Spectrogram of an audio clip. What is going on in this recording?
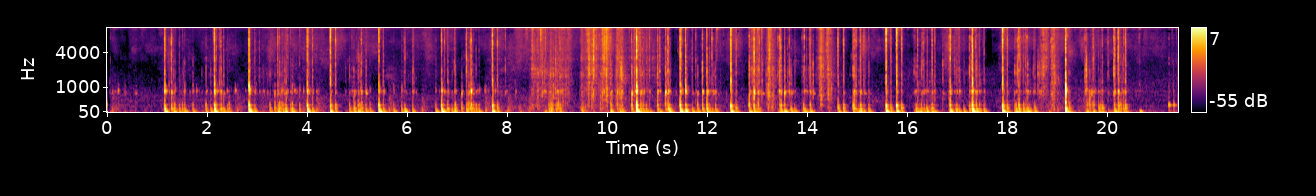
I am typing on my Macbook while going through some printed documents; in the bathroom next to the living room my girlfriend is taking a shower.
